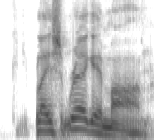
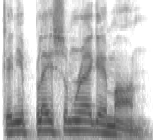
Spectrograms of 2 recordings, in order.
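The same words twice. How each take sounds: First: Light mock Swedish accent, reggae sung out high. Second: Playful mock Swedish accent, play lifted high. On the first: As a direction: imitate a chatter's Swedish accent, playful. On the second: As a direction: quote the chatter in a Swedish accent. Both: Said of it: "with a Swedish accent".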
